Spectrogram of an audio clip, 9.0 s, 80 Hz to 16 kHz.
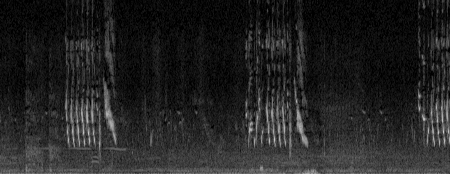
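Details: Competition goldfinch entered in the 2016 World Championship in Goldfinch Song: three bursts of fast, evenly repeated high metallic notes, each ending in a downward slur, separated by quiet gaps over a steady low hum.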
